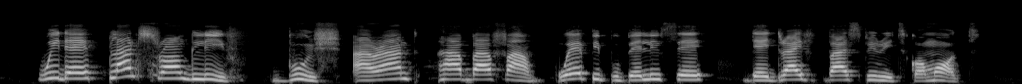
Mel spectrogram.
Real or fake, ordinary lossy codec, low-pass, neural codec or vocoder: real; none; 7.2 kHz; none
